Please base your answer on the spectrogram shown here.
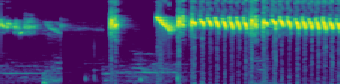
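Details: Sogoh ontong songbird singing actively, used as a tutor recording for training cage songbirds: a few thin high notes, a sharp burst, then a long rapid pulsing high-pitched trill of evenly repeated notes running to the end.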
